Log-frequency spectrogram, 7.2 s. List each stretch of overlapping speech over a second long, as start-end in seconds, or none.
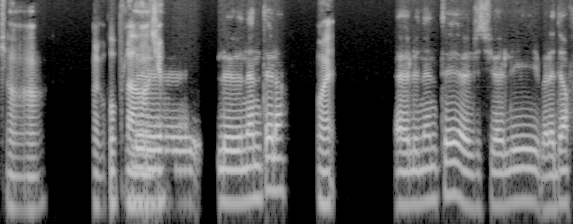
none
